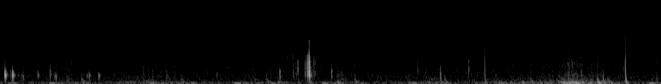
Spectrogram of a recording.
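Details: Bowel sounds during a stomachache after Christmas dinner, recorded while sleeping: faint irregular gurgles and soft pops from the belly, with a louder gurgle midway.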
